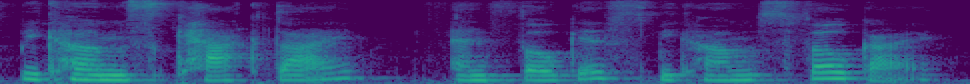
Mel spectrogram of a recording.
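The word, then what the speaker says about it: foci: cacti and focus becomes folai notice that cacti and folai have the long eye sound not cacti not foli cacti foli and let's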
